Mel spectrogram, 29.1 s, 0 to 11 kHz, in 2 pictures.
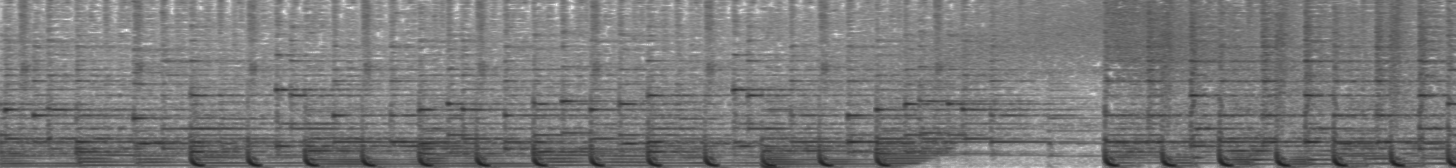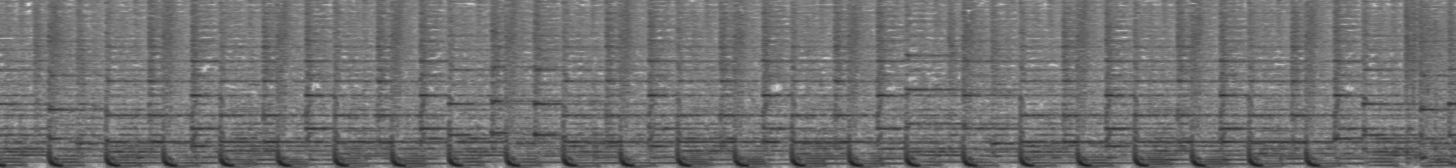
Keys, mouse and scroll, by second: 4.5-7.1 scroll down 6, 7.1-7.6 scroll down 1, 7.6-10.0 scroll down 1, 10.3-13.6 drag, 15.7 click, 17.6-20.2 drag, 21.4 click, 22.8-25.9 drag, 26.1 click, 28.8 click.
